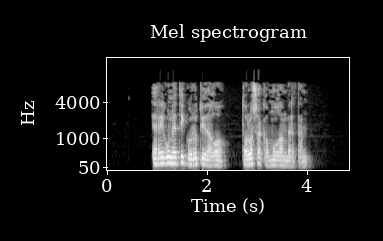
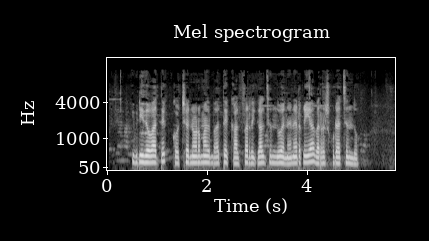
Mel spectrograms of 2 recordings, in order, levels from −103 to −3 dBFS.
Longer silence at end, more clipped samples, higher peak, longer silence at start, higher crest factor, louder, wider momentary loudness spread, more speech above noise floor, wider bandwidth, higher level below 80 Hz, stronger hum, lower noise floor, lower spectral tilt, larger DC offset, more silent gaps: about the same, 0.85 s vs 0.75 s; neither; first, 0 dBFS vs -6 dBFS; first, 0.9 s vs 0.35 s; about the same, 16 dB vs 18 dB; first, -14 LUFS vs -24 LUFS; first, 10 LU vs 7 LU; first, 73 dB vs 40 dB; second, 8 kHz vs 11 kHz; about the same, -58 dBFS vs -60 dBFS; neither; first, -86 dBFS vs -63 dBFS; about the same, -5 dB/octave vs -5.5 dB/octave; neither; neither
